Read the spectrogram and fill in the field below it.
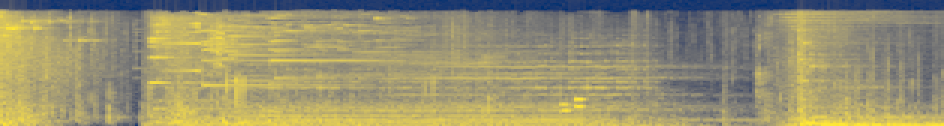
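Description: A short triumphant jingle plays.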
